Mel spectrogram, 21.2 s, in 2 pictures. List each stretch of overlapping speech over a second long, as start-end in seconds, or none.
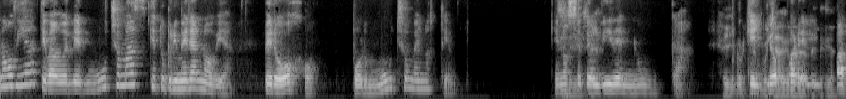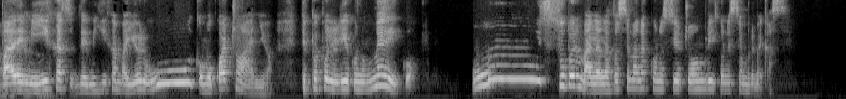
9.1-11.0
